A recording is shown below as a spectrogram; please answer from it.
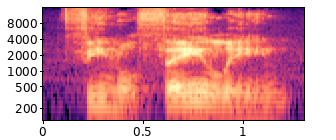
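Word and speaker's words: phenolphthalein: over a specific range phenol thaline pronounced phenol thaline changes is from colorless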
